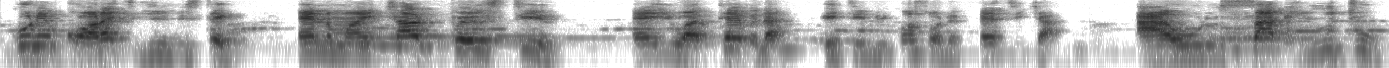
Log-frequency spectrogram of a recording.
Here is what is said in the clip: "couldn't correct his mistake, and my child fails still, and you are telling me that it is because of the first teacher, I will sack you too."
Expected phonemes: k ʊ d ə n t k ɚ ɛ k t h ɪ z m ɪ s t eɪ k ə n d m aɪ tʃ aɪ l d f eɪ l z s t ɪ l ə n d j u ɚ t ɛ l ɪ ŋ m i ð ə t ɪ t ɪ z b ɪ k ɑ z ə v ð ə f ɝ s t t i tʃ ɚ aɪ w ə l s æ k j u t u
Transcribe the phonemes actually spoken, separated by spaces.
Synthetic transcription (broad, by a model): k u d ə n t k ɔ ɛ k t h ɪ m ɪ s t eɪ k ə n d m aɪ tʃ aɪ l d f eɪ l s t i l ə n j u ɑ t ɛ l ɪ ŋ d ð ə t ɪ t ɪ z b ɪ k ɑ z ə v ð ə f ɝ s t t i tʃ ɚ aɪ w ə l s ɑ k j u t u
